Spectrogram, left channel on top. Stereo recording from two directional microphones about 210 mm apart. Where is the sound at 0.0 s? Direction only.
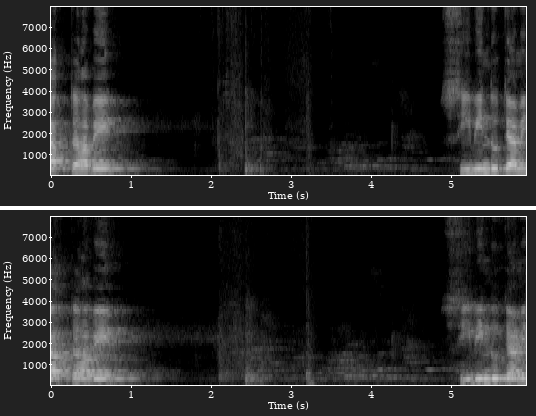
45° left (ahead or behind).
